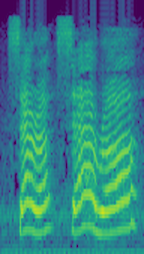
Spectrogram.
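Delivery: put-on high, drawn-out child's cry for help; wailed call. A narrator's reading. Hurt little girl calling for Sarah, wailing. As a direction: wail out for your protector, high-pitched. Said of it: "wailed Lottie".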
